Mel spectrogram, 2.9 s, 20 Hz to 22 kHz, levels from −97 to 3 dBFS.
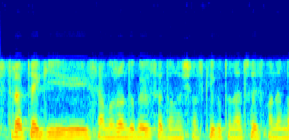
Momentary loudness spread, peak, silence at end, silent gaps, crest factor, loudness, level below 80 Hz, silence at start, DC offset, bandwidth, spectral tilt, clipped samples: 7 LU; -10 dBFS; 0 s; none; 18 dB; -28 LUFS; -70 dBFS; 0 s; under 0.1%; 4 kHz; -9.5 dB/octave; under 0.1%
